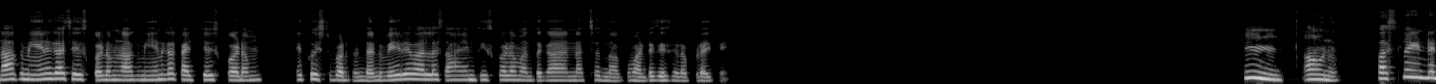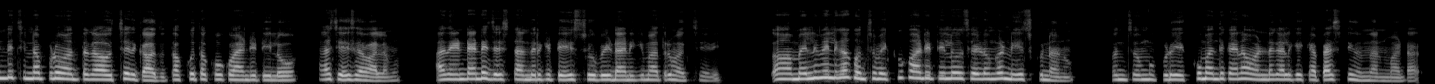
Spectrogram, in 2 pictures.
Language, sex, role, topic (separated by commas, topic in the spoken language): Telugu, female, guest, కష్ట సమయంలో సరళమైన వంటలు మీకు ఎలా ఉపశమనం ఇస్తాయి?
